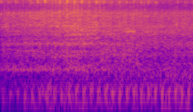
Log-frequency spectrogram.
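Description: A motorcycle carrying a family of riders putters along with a steady, throbbing low engine beat, close and constant, with wind noise over it.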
